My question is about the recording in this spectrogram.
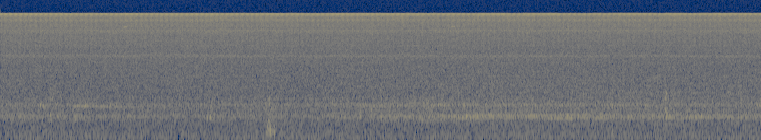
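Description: Near silence: a faint steady hum, with one soft low thump about five seconds in.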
